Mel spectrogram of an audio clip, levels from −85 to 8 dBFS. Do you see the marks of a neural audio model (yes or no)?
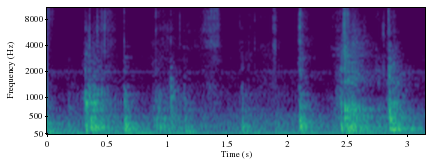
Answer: no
